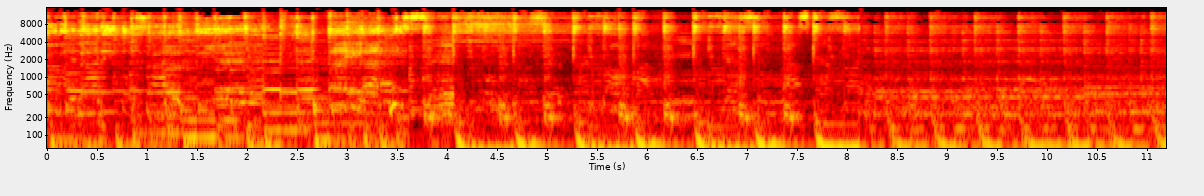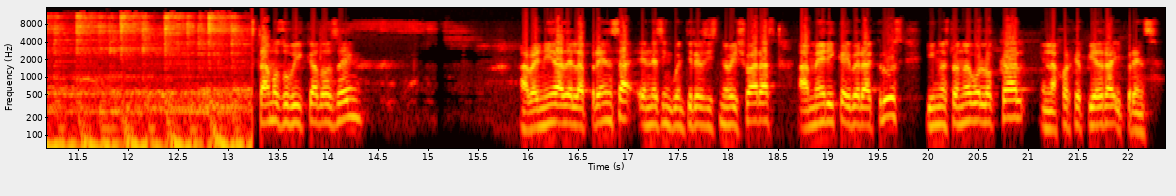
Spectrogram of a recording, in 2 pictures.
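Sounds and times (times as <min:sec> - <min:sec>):
loud bass-heavy music from a custom car audio speaker box: 0:00.0 - 0:13.3
speech: 0:13.3 - 0:14.5, 0:15.9 - 0:22.3.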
